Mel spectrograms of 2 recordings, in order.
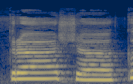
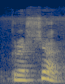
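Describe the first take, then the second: First: कृशक in slow separate syllables, higher; sounding out. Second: Said in the usual way. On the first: Shown as a demonstration. Teacher breaking a word into sounds for learners, slow sounding-out. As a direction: spell out कृशक sound by sound, stretched. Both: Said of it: "जोड़ के पढ़ रहे हो".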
